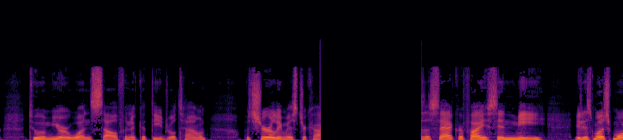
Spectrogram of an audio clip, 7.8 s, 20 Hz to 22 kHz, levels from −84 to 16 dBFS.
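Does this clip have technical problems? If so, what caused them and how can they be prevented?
Yes. The player most likely ran short of buffered data, or its audio thread was held up, so nothing reached the output for about 1.27 s. In this speech clip that is a playback stall from 4.01 s to 5.27 s: the speech stops abruptly mid-flow, the output falls completely silent, and the speech then resumes after the gap. A larger playback buffer and a high-priority, non-blocking audio thread would prevent this.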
